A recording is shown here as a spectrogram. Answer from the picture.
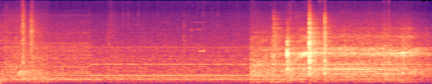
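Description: Pallet conveyor of an automated production line running with a steady hum, then louder mechanical running with several sharp clicks from about four seconds in, as the reworked carrier is sent back into the production cycle.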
